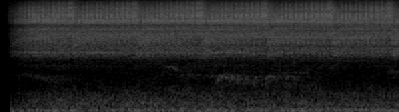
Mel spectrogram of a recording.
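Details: Gareng pung cicada giving a loud, continuous high-pitched shrill buzz that starts abruptly and holds steady throughout, with a faint rhythmic pulsing in its texture and no other clear sounds.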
